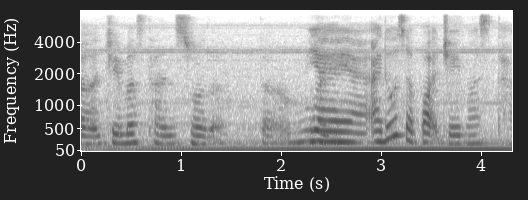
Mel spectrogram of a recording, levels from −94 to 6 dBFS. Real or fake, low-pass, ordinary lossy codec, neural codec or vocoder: real; 7.2 kHz; none; none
